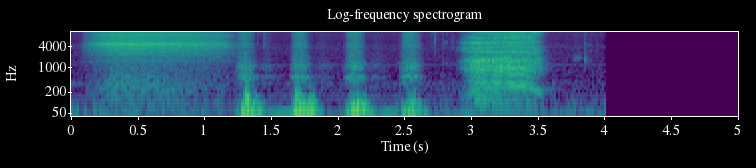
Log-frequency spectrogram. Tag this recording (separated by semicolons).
cleaning; dental; hygiene; water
